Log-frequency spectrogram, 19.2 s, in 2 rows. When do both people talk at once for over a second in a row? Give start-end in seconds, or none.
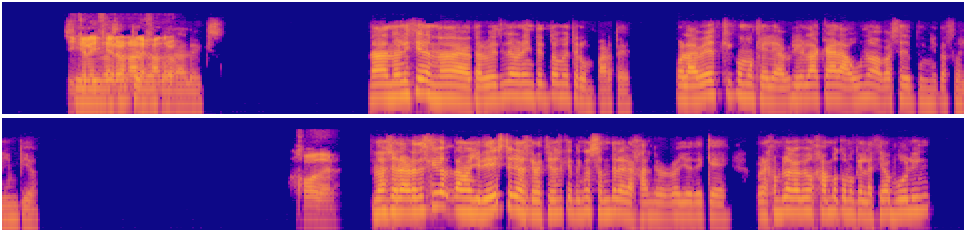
0.6-1.9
